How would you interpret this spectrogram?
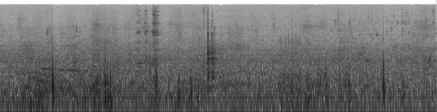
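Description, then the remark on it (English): Water for a baptism sloshes and trickles, with a few sharp clicks and knocks scattered through it and a faint murmur of background voices. “It's water!”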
